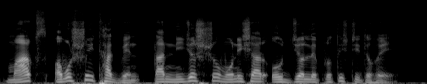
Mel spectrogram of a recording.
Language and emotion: Bengali, neutral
